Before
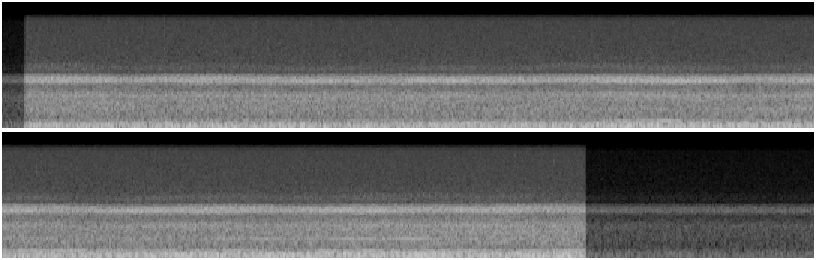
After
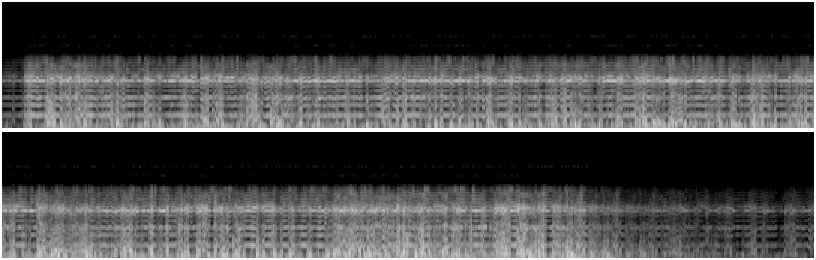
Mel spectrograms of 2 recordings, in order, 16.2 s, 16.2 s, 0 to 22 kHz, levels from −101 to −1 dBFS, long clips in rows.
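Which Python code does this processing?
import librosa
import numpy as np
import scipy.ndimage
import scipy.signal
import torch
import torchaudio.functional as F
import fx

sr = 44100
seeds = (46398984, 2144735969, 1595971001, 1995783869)

p1 = fx.peak_eq(x, sr, hz=230.0, db=-7.0, octaves=2.3)
p2 = fx.room_shoebox(p1, sr, seeds[0], volume_m3=280.0, walls='furnished', distance_m=4.4)
p3 = np.clip(10.0 ** (13.5 / 20.0) * p2, -1.0, 1.0) / 10.0 ** (13.5 / 20.0)
p4 = fx.lpc_vocoder(p3, sr, seeds[1], excitation='pitch_kept', order=10)
p5 = fx.dereverb_blind(p4, sr, rt60_s=1.6)
p6 = scipy.signal.sosfilt(scipy.signal.butter(2, 63.0, 'highpass', fs=sr, output='sos'), p5)
p7 = fx.peak_eq(p6, sr, hz=1300.0, db=-10.0, octaves=1.1)
y = p7 + fx.echo_feedback(p7, sr, ms=365, feedback_pct=37, wet_db=-13.5, dry=0)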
